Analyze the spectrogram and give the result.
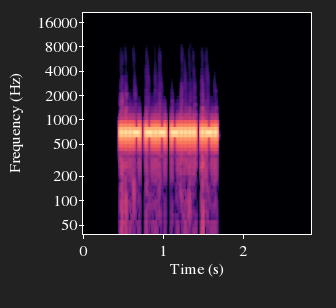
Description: Morse code, heard as a keyed tone, about 43 wpm, 700 Hz. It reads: VK6R
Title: DXCC-100 Call Signs - 4 Characters - Repeated 2x - 45wpm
